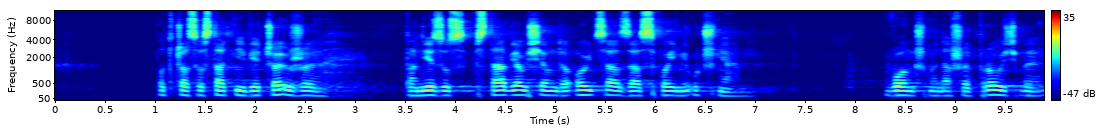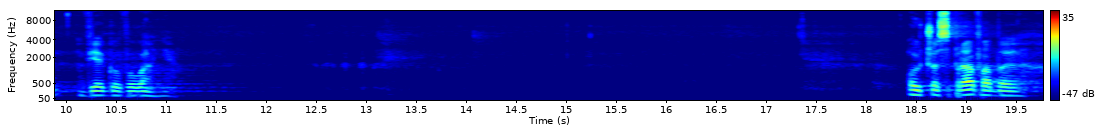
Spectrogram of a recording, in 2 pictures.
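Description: A man chants in a steady, sung voice through a microphone, echoing in a large hall.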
